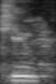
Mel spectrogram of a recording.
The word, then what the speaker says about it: Qi: I don't know how you say it. It's an Asian restaurant. Ki. Yeah, there you go.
